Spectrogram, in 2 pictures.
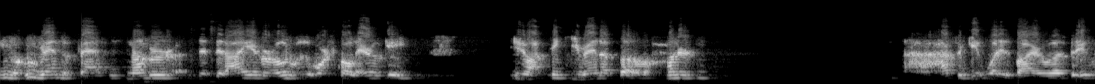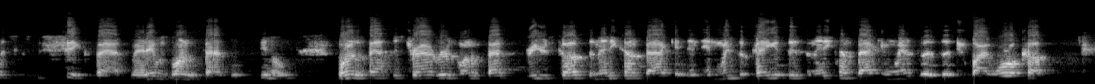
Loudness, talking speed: -16 LUFS, 220 wpm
